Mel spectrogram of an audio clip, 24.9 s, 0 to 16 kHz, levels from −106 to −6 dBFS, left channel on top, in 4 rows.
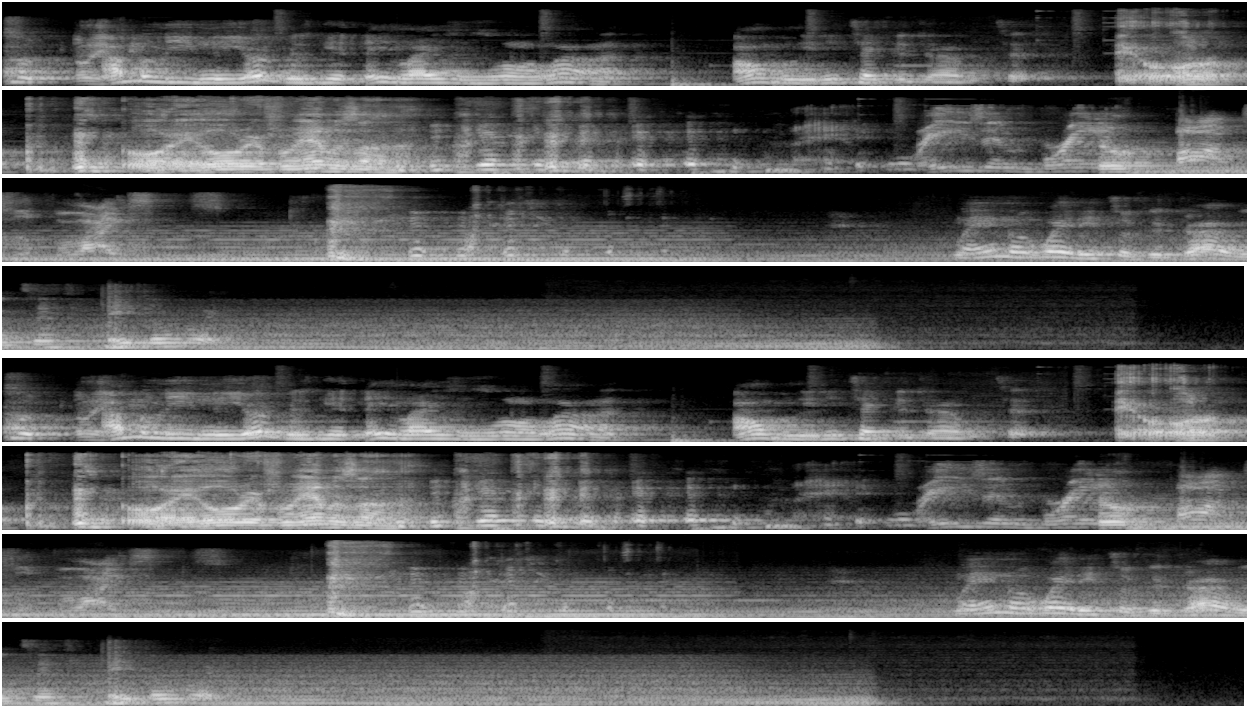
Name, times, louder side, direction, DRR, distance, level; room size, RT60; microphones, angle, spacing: voice 1, 0.5-3.1 3.6-5.2 8.4-10.4 10.7-10.8 14.1-14.2 14.5-14.6 14.9-15.2 17.2-19.8, equal, 5° right, 2 dB, 0.9 m, -28 dB
sound 1, 1.4-1.5 2.7-2.8 3.3-4.6 5.2-5.7 6.7-6.8 8.0-8.1 8.7-10.0 10.5-11.1, right 1 dB, 80° left, 2.0 m, -52 dB
voice 2, 5.6-8.6 8.9-9.0 11.7-11.9 14.1-14.3, equal, 30° right, 1 dB, 2.6 m, -24 dB
voice 3, 10.8-13.2 14.0-14.2, left 2 dB, 65° left, 4 dB, 2.3 m, -37 dB
sound 2, 11.8-23.1, right 3 dB, 80° right, 0.9 m, -38 dB
26.5 x 10.0 x 5.0 m, 0.94 s
head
